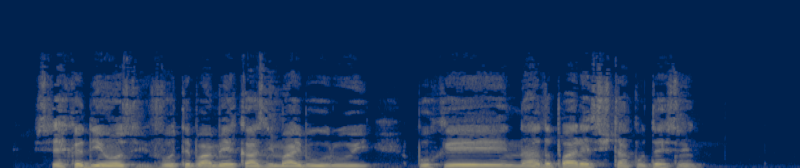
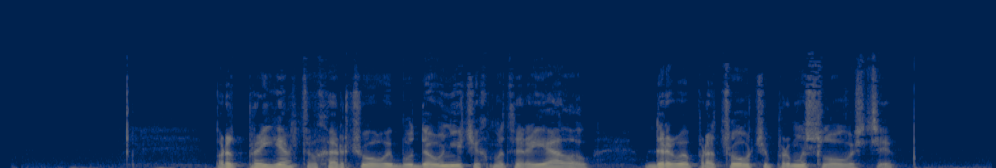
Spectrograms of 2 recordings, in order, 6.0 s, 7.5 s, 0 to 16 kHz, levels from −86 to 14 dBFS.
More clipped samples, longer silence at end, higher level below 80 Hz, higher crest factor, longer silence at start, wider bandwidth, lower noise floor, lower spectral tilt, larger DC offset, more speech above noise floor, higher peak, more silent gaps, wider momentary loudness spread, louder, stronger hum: neither; about the same, 0.75 s vs 0.8 s; second, -72 dBFS vs -64 dBFS; second, 16 dB vs 22 dB; second, 0.3 s vs 1.2 s; about the same, 10 kHz vs 10.5 kHz; first, -74 dBFS vs -65 dBFS; about the same, -6 dB/octave vs -7 dB/octave; neither; first, 49 dB vs 33 dB; about the same, -10 dBFS vs -12 dBFS; neither; second, 11 LU vs 15 LU; first, -25 LUFS vs -33 LUFS; neither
